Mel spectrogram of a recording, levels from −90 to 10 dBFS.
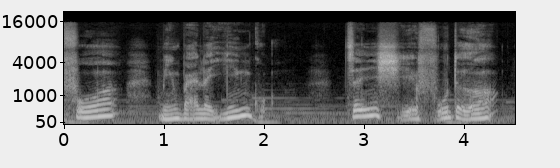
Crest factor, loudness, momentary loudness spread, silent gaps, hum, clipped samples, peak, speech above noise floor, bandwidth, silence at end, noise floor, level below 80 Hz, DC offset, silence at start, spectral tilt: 18 dB; -19 LUFS; 14 LU; none; none; under 0.1%; -2 dBFS; 23 dB; 16.5 kHz; 0 s; -42 dBFS; -44 dBFS; under 0.1%; 0 s; -4 dB/octave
